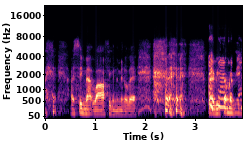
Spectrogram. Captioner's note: laughs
